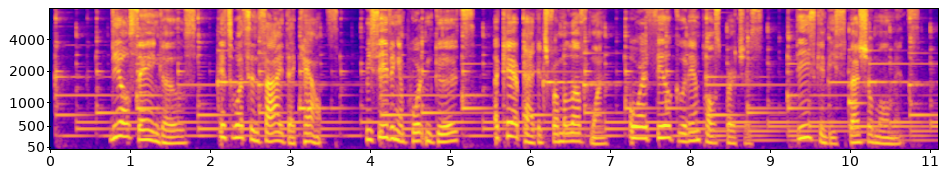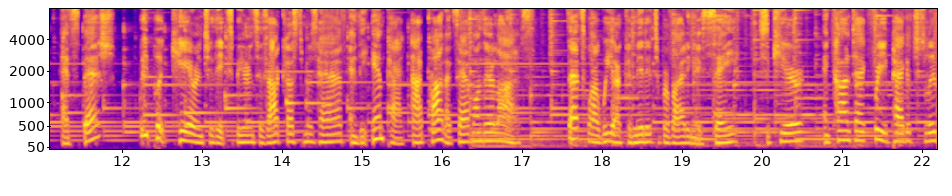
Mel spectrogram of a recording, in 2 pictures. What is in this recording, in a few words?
Corporate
